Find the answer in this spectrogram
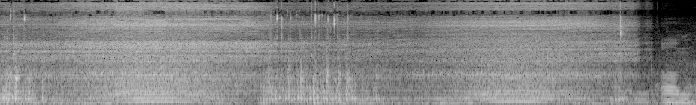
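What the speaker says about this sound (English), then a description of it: "start up the car again" A car engine restarted during an EGR/PCV lab test with the PCV valve open and exposed, rising into two broad revs that swell and fall, loud and close, ending in a brief burst before cutting off.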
